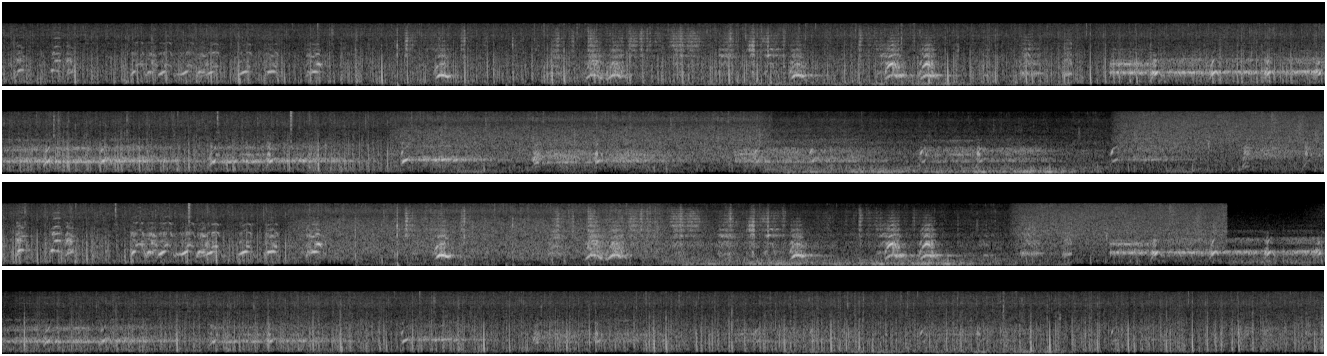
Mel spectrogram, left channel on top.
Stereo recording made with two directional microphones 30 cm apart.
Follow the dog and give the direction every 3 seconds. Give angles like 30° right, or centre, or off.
40° right, 20° right, 10° right, 10° left, 30° left, 40° left, 40° left, 50° left, 50° left.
